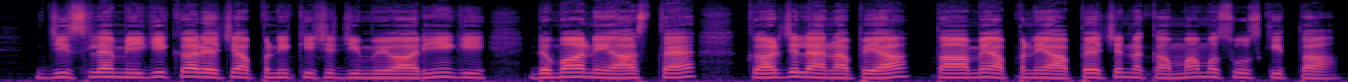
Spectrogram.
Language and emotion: Dogri, sad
